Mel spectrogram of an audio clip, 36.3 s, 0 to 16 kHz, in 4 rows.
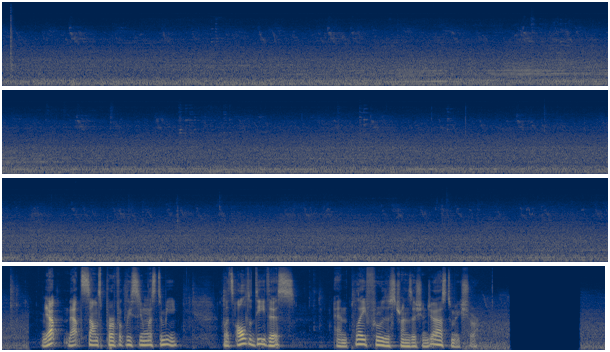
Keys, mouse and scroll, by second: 3.9 ctrl+scroll down 1, 19.4-20.8 scroll down 1, 21.9-22.3 shift+scroll up 2, 22.3 shift+scroll down 2, 22.9 scroll up 2, 27.5 space, 28.2-30.0 drag, 29.9 ctrl+scroll down 1, 30.8 alt+d, 31.4 click, 31.7-33.1 drag, 32.3-33.1 ctrl+scroll up 1, 33.5 click, 34.0 space, 34.8 alt+d, 35.0 click, 35.4-36.2 ctrl+scroll up 1, 35.8 alt+d.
